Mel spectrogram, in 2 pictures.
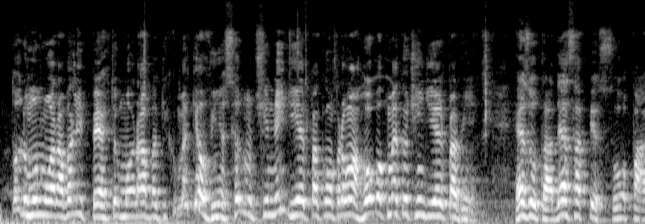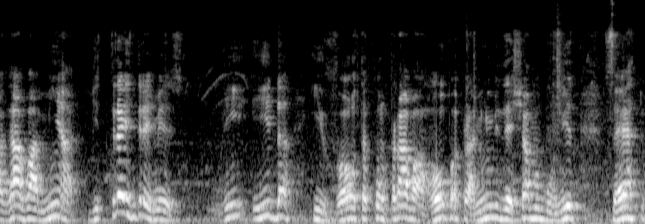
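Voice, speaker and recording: Over noticeable background noise, a man talks at a very fast pace with a high pitch. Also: ordinary pitch variation. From Brazil, Minas Gerais (Serra dos Aimorés). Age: 60s. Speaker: florist and forestry worker. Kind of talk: interview. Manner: hesitant, repetitive fillers.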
